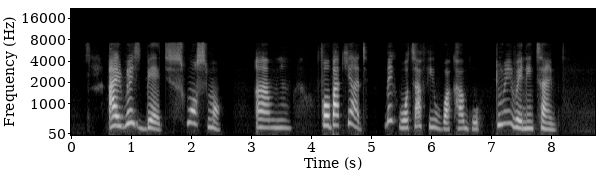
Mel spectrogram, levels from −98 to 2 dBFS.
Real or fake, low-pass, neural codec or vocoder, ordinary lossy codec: fake; 7.2 kHz; codec, 16 kHz, 0.8 kbps, ZipCodec; none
